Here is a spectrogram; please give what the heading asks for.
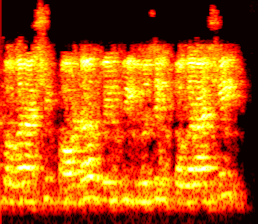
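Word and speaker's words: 唐辛子: It's called togarashi. It is pronounced as Togarashi, togarashi.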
